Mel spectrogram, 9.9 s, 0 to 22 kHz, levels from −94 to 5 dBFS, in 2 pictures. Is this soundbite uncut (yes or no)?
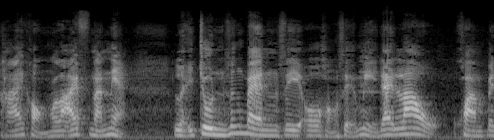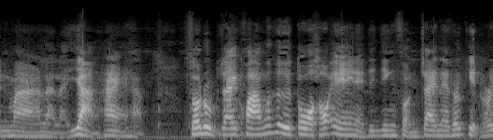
yes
